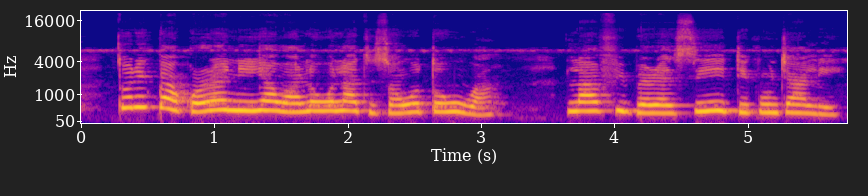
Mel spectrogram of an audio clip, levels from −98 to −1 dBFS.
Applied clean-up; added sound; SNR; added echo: none; none; none; none.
